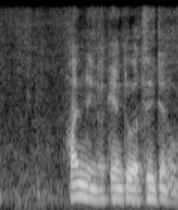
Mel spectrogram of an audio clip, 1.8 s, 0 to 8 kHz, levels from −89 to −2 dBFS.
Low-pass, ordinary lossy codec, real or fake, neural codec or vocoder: 7.2 kHz; none; fake; codec, 16 kHz, 8 kbps, FreqCodec, smaller model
